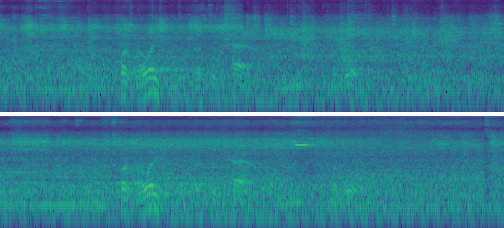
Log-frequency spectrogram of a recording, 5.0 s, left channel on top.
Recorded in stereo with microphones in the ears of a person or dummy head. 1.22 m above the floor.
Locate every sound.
1.2 s a man speaking: centre (ahead or behind), 1.1 m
